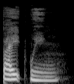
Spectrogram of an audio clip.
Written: bitewing

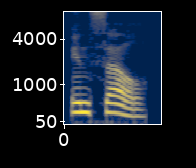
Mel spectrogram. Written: Ancel

